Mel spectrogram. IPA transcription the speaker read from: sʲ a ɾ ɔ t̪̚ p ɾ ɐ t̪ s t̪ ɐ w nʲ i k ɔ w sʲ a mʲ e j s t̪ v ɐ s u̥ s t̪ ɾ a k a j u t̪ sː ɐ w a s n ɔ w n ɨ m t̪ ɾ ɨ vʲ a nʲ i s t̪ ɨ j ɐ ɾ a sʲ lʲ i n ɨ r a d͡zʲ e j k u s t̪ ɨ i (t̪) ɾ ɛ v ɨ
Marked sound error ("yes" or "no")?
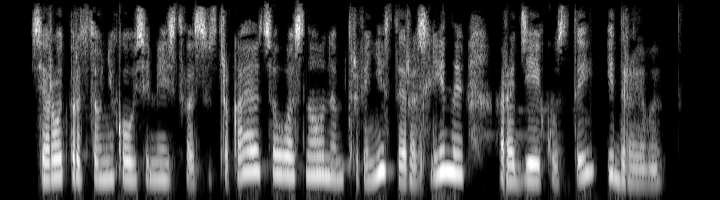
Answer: yes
